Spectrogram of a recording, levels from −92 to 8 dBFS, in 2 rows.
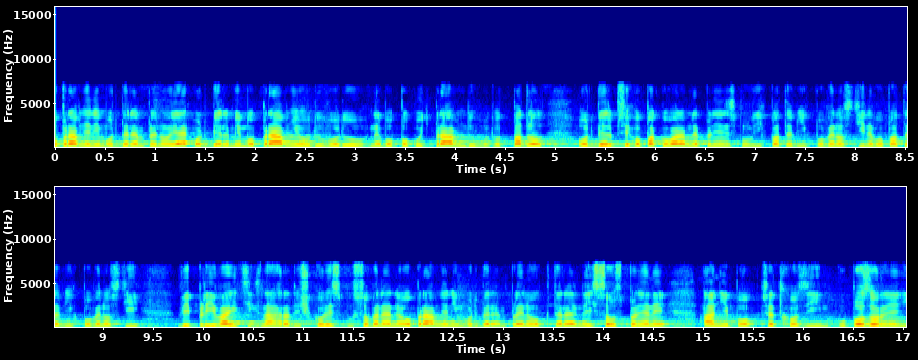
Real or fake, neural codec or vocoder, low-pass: real; none; 7.2 kHz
